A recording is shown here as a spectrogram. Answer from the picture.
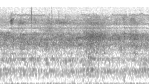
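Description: Faint, steady ambience of a football match in a sparsely filled stadium, with a few faint short sounds.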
